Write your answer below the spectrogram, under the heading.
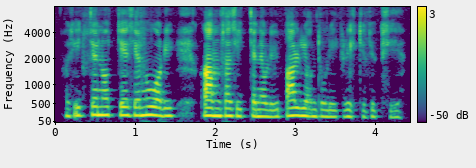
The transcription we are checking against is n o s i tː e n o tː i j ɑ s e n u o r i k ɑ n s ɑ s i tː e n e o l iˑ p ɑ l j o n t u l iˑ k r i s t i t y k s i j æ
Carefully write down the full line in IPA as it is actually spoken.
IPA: n o s i tː e n o tː i j ɑ s e n u o r i k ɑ n s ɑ s i tː e n e o l iˑ p ɑ l j o n t u l iˑ k r i s t i t y k s i j æ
